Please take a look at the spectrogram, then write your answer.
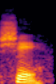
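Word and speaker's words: সে: Yeah, and in Bengali, even though it's written se, it's pronounced she.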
